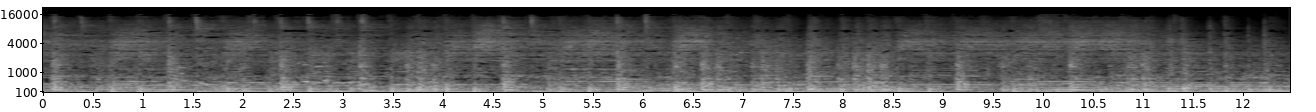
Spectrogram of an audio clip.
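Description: Live rock band playing: drum kit, guitar and bass, loud and steady.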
